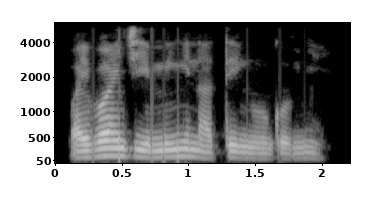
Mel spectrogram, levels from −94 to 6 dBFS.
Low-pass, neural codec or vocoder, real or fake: 5.4 kHz; none; real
